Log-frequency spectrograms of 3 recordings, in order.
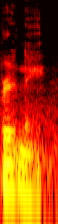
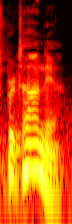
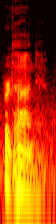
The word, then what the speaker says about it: Bretagne: No, it is not pronounced Brittany. It's Bretagne. Or if you're French, it's pronounced differently than that, but for an American saying a French word, it's pronounced Bretagne.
